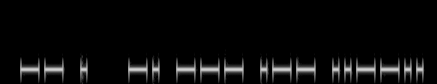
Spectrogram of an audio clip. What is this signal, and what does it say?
Morse code, heard as a keyed tone, about 21 wpm, 700 Hz. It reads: ME NOW?
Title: Sentences from Top 400 Words and Abbreviations 20wpm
